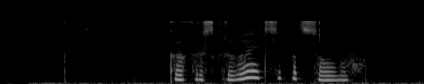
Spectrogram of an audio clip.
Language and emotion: Russian, neutral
